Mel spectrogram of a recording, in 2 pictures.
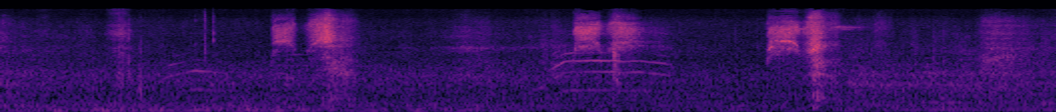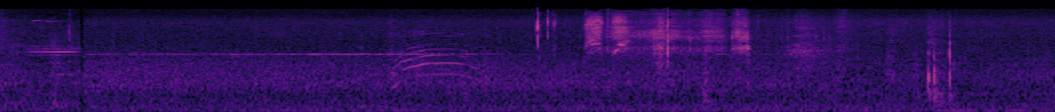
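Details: Female cat meowing after being saved from a male cat trying to mate with her; several short, arched meows at about three seconds and again near seven and a half seconds, amid scattered clicks, rustling and a faint voice.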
